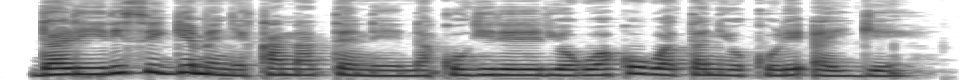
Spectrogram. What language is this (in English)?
Kikuyu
